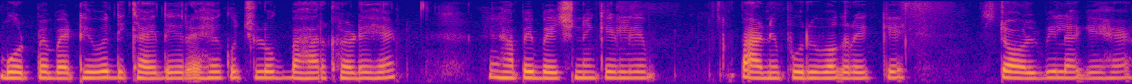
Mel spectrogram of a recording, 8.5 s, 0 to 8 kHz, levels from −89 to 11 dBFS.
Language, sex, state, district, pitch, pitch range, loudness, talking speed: Hindi, female, Uttar Pradesh, Jyotiba Phule Nagar, 220 Hz, 210-225 Hz, -17 LUFS, 175 wpm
